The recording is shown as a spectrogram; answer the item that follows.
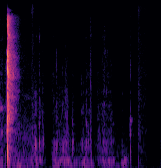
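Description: A child tapping at a computer keyboard: one sharp clack just as it starts, then faint scattered key clicks for about a second and a half.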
